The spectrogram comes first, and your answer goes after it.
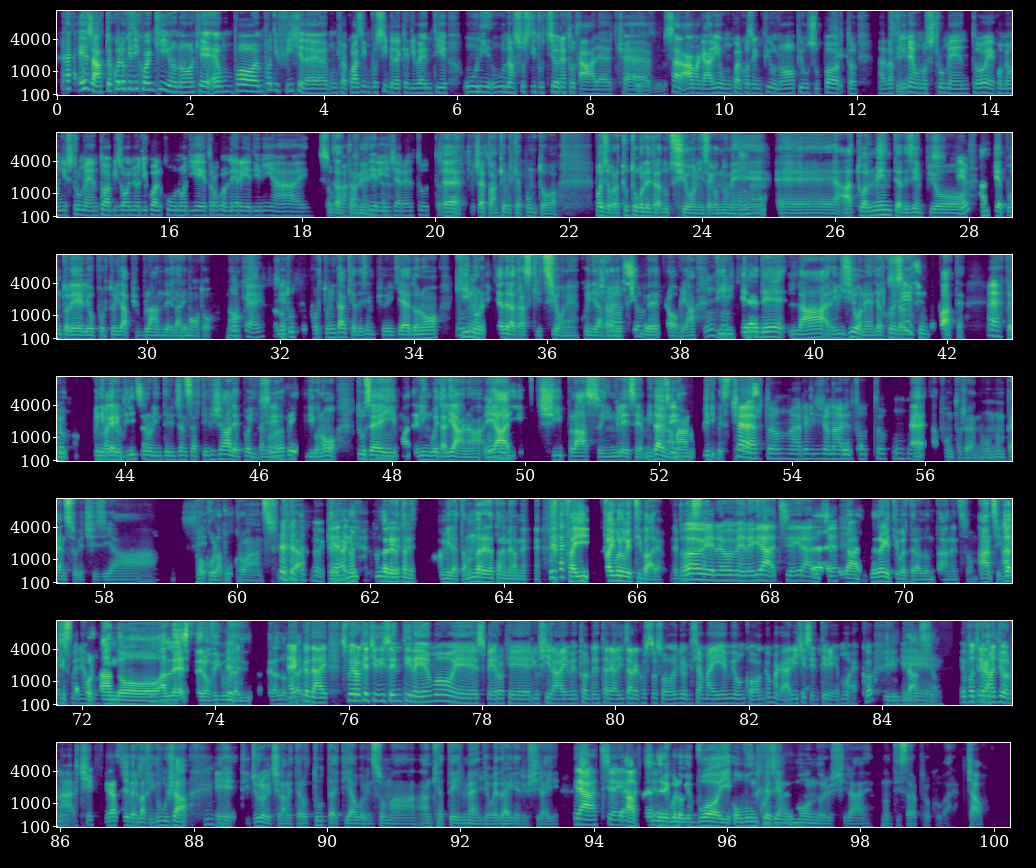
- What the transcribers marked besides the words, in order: unintelligible speech; "cioè" said as "ceh"; other background noise; "cioè" said as "ceh"; drawn out: "sia"; unintelligible speech; chuckle; chuckle; other noise; chuckle; unintelligible speech; chuckle
- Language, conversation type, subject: Italian, unstructured, Qual è il primo posto al mondo che vorresti visitare?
